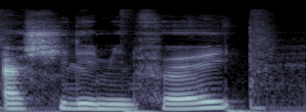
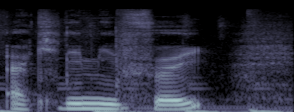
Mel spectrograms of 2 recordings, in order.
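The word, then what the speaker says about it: achillée millefeuille: la kil 1 feuille moi j'ai appris à prononcer achil milfeuille mais en France on dit Akil milfeuille et vous pouvez prendre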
